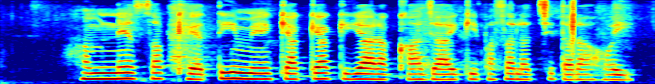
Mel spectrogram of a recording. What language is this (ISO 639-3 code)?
mag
